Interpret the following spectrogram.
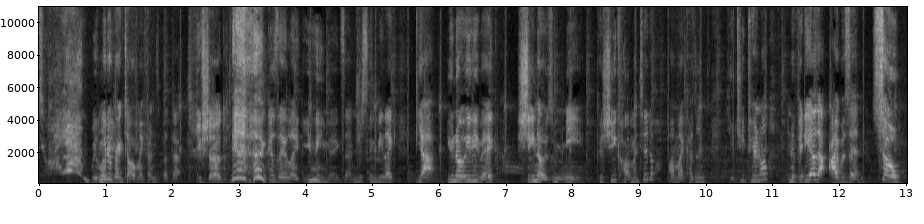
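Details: Young girl speaking; ordinary speech.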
